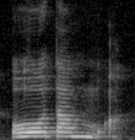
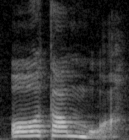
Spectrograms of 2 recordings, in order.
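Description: First: The phrase is said in a shortened form. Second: The same.

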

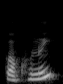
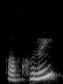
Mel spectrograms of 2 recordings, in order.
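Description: Both takes have the same delivery.

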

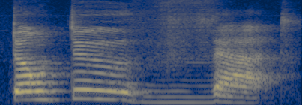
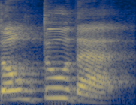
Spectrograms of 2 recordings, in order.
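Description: First: The D sounds are crisp, tongue on the ridge. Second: The D sounds are dull, tongue against the teeth. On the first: "I'm not saying don't do that" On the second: "a very stereotypical New York City, Brooklyn accent"

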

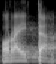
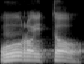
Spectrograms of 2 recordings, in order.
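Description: First: The word ends with an a vowel. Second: The word ends with an o vowel. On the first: This is the East Syriac pronunciation. "East സിറിയക് ഉച്ചാരണമാണ് ഒറൈത്ത" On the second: This is the West Syriac pronunciation. "West സിറിയക് ഊറോയ്ത്തോ"

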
